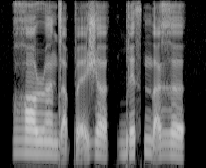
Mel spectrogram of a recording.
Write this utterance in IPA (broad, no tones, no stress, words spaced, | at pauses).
ɦɒ ɹɐ̃da̰pɛ̰ʒɐ | beθn̪a̰ ɣə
